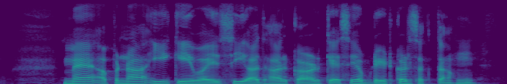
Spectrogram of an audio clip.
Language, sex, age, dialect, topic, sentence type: Hindi, male, 18-24, Hindustani Malvi Khadi Boli, banking, question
